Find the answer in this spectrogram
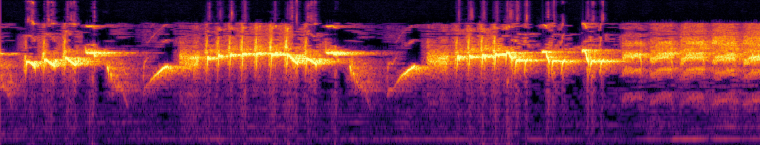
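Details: Canary singing on masteran training audio for contest birds: long rising whistled sweeps broken by dips, fast buzzy trills layered over them, and a sustained rattling trill to finish.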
